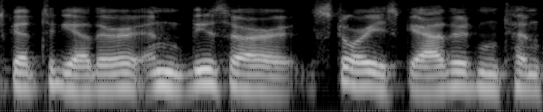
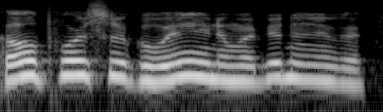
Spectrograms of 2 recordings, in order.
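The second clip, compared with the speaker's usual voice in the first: gossiping court ladies; 8 semitones higher than usual. Retold or imitated. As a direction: cluck with fake sympathy like gossips. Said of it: "they're like".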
